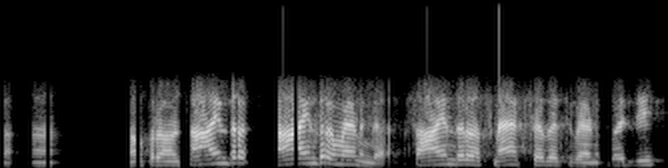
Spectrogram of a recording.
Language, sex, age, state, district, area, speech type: Tamil, female, 60+, Tamil Nadu, Tiruppur, rural, conversation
